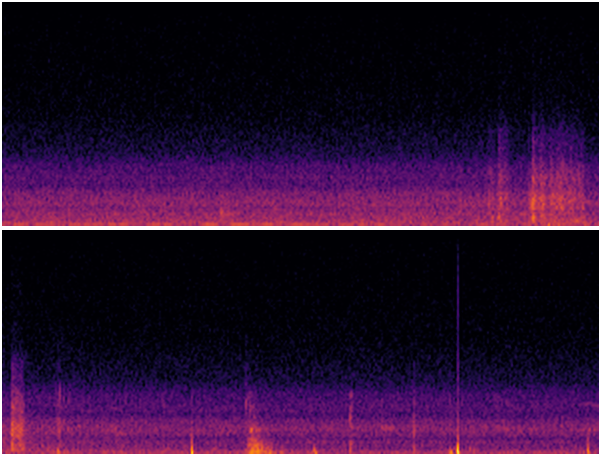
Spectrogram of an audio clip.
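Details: Quiet indoor hum broken by a few soft rustles, thumps and sharp clicks, with no animal calls.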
